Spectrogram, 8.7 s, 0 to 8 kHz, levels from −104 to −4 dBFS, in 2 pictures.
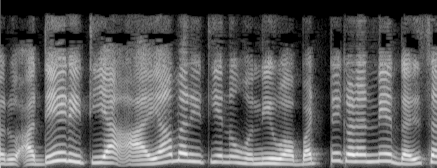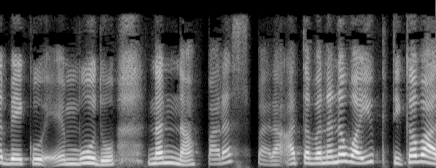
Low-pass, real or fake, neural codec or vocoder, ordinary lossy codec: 7.2 kHz; fake; codec, 24 kHz, 1.2 kbps, DualCodec; MP3, 48 kbps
